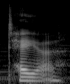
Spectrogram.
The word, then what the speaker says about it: Thea: is spelled t-h-e-a so it's spelled like thea but it's pronounced tea that's how it's pronounced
